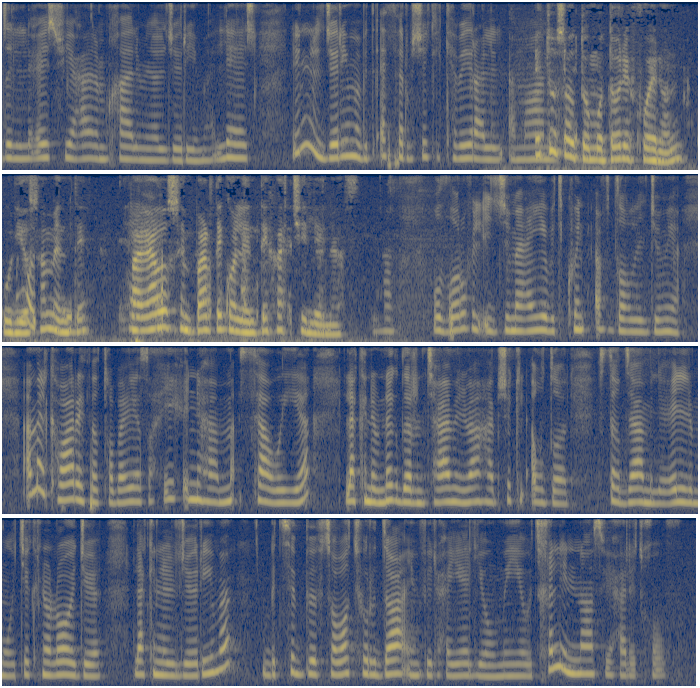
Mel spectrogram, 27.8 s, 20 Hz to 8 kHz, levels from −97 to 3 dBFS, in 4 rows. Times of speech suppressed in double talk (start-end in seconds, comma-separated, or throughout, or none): 5.66-10.83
